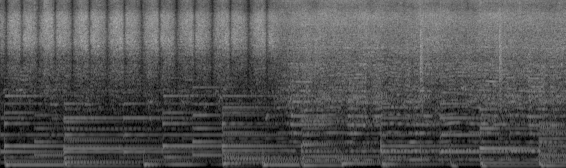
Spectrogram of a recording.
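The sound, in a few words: sanding wooden candy dispenser pieces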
